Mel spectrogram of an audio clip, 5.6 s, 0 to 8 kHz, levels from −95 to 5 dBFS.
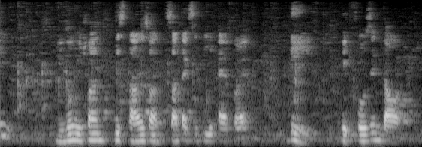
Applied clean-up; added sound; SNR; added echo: classical method WPE with log-MMSE.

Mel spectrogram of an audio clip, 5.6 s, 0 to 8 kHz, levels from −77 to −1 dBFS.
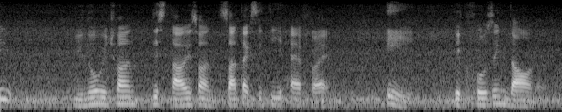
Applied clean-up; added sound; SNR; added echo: none; none; none; none.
